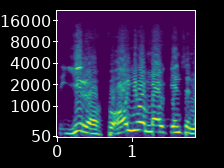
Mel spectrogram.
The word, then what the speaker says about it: gyro: gyro okay now gyro i mean you said gyro i don't want to hit gyro it's called yiro it is pronounced giro for all you americans and all greeks out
